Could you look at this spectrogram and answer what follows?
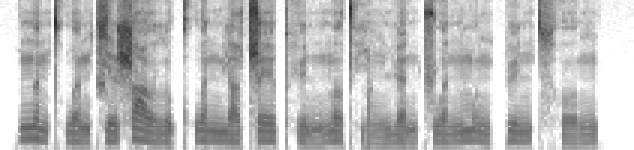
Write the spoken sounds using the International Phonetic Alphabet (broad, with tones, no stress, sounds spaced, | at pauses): n̪ ə˥˨ n t̪ʰ w ə̰˨˩ n t͡ɕ i˨˦ ʂ ɑ˥˨ ʊ̯ l ṵ˨˩ kʰ w ə˦ n m j ä˨˦ ʈ͡ʂ e˦ ɪ̯ pʰ y̰˨˩ n n̪ ɤ˥˨ t̪ʰ j ɑ˩ ŋ n̪ ɥ ɛ̰˨˩ n ʈ͡ʂ w ə˨˦ n m ʊ˥˨ ŋ p y˦ n t͡sʰ ʊ˨˦ ŋ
